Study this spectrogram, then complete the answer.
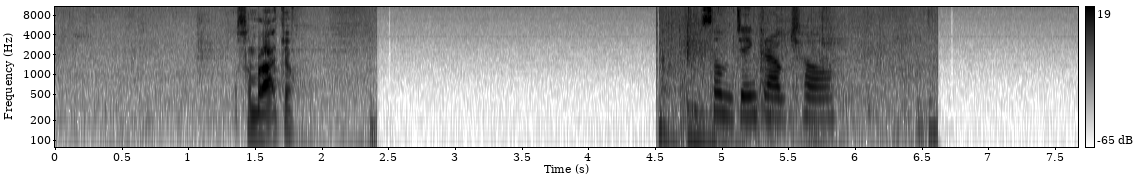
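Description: A man speaks briefly and formally through a microphone.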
